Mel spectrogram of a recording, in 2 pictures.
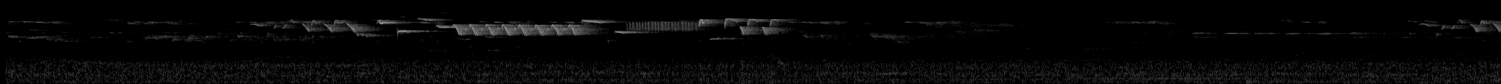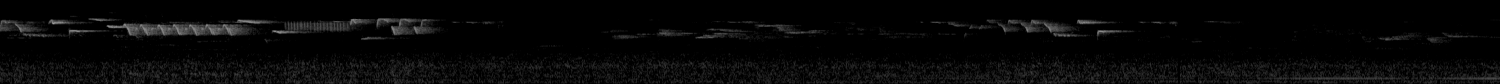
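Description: Birds chirping and trilling in three bouts of quick, high-pitched repeated notes, with quieter gaps between them.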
